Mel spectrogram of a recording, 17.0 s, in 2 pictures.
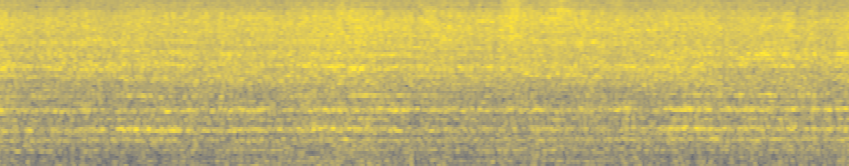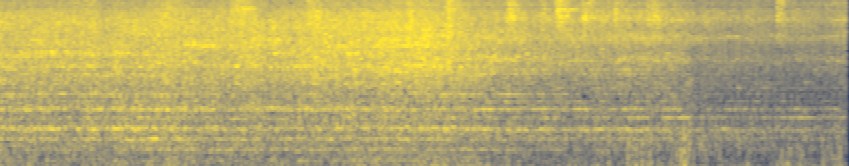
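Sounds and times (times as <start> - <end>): freight train rumbling: 0.0 - 16.9.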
